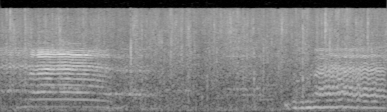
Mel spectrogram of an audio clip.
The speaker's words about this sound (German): Ein Schäfer in langem Umhang schreitet über die Waldlichtung, hinter ihm eine riesige Herde mit mehreren hundert Tieren.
